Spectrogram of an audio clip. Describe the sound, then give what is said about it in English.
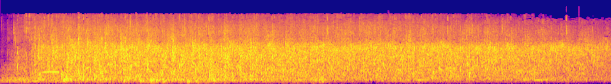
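A meeting audience applauds steadily for about nine seconds, a dense wash of many hands clapping at a fairly even, loud level that tapers only slightly toward the end. “Can you guys all help me give Joe another round of applause, please?”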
